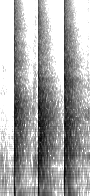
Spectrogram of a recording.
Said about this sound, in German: Ich weiß nicht, ob das irgendjemandem etwas bringt, aber jetzt einfach mal klatschen.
